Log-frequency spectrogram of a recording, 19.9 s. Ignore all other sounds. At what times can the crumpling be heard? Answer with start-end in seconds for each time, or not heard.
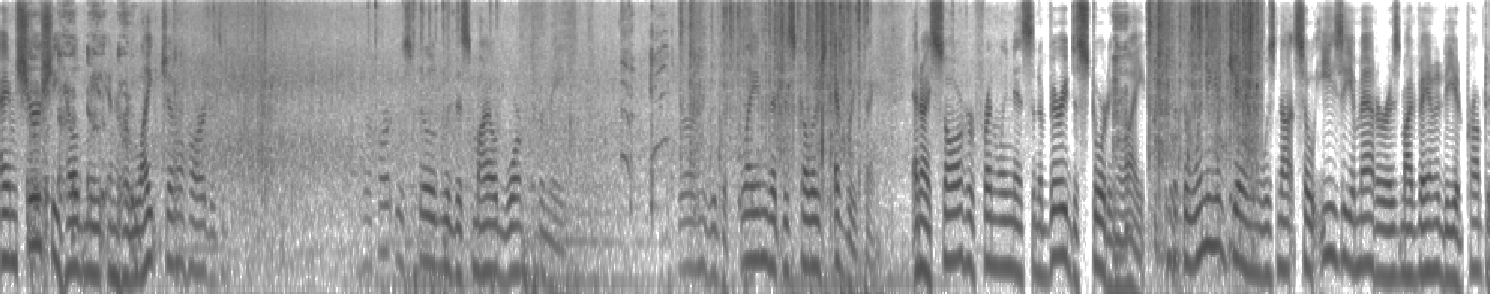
2.1-3.8, 9.1-11.5, 15.3-16.9.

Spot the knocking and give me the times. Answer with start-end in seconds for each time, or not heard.
not heard.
